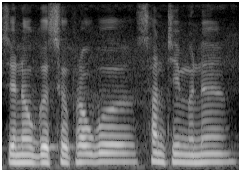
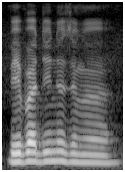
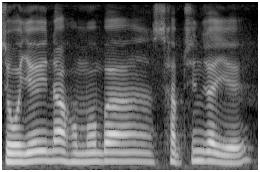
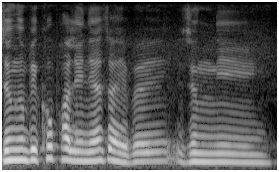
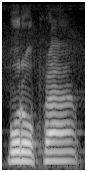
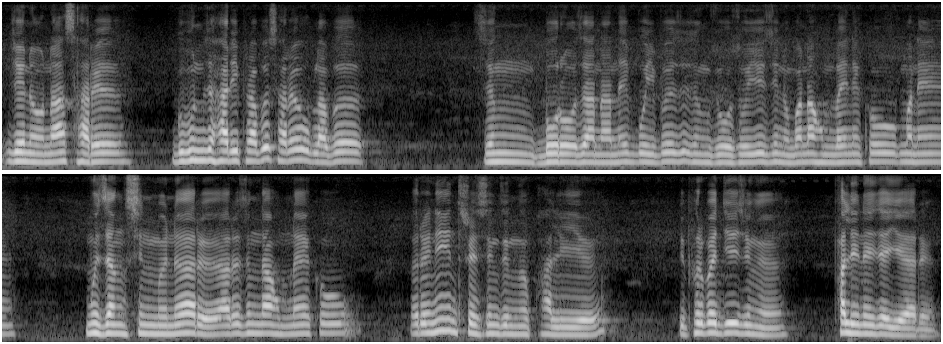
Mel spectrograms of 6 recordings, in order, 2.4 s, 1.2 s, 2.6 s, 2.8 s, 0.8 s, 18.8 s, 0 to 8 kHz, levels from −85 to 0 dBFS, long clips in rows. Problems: background sounds at intervals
